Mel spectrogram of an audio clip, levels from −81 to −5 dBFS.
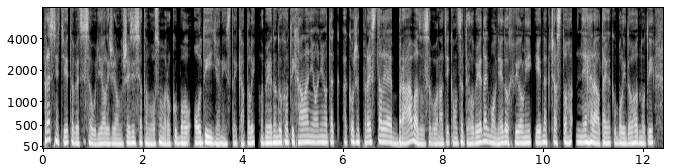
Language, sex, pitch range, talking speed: Slovak, male, 115-135 Hz, 205 wpm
